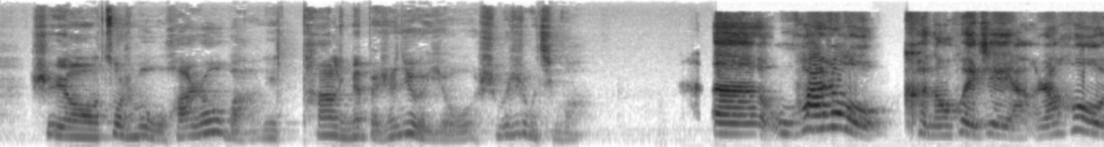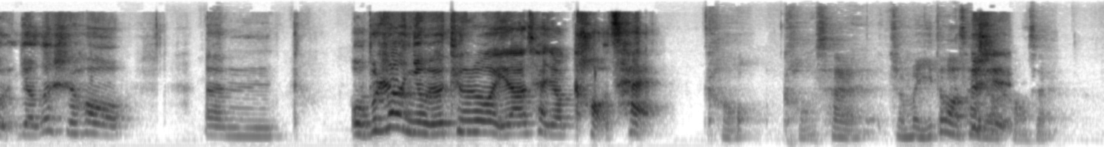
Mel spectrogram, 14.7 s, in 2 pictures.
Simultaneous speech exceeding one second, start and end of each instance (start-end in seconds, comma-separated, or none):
none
